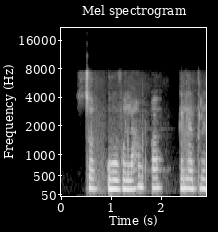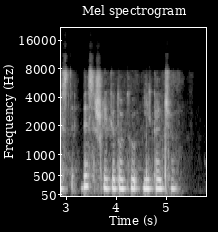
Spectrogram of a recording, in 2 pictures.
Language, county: Lithuanian, Tauragė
